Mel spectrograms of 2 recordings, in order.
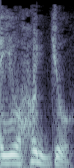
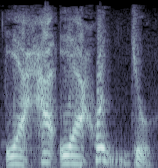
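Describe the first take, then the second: First: The first syllable has the vowel u. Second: The first syllable has the vowel a. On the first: The speaker calls it wrong. "Laysa yuhujju" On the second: The speaker calls it right. "Harfu ya hadha maftuha wa laysat madhumma"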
